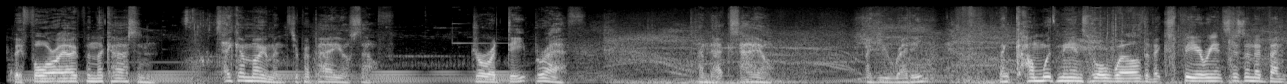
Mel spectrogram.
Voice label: Commercial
